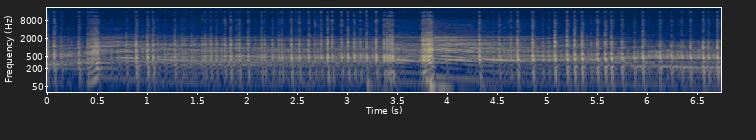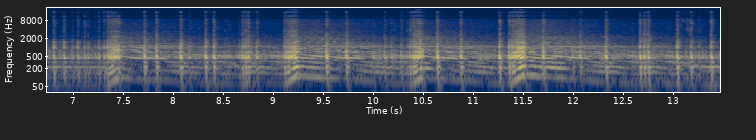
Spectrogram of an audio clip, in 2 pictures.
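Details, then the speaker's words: Chainsaw running on straight gas with no oil mixed: winds up to a thin, piercing scream with rattling clatter, revving far too high; over-revving from lean running without oil. "if you look at how clear this gas is it's white this is straight gas friends I'm not playing around"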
